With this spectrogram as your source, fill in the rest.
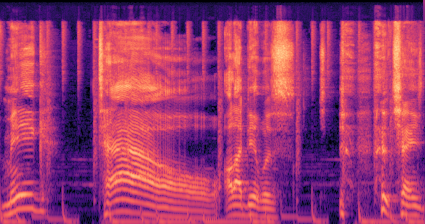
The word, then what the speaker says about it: MGTOW: as you can see today's episode is called mig tao all i did was change the way that it's spelled but yeah it's big tile so i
